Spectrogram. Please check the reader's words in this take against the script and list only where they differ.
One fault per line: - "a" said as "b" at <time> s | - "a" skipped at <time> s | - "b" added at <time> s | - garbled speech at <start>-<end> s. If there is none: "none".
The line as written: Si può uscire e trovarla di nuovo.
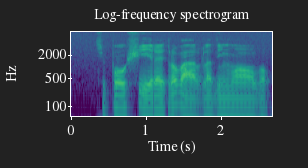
none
